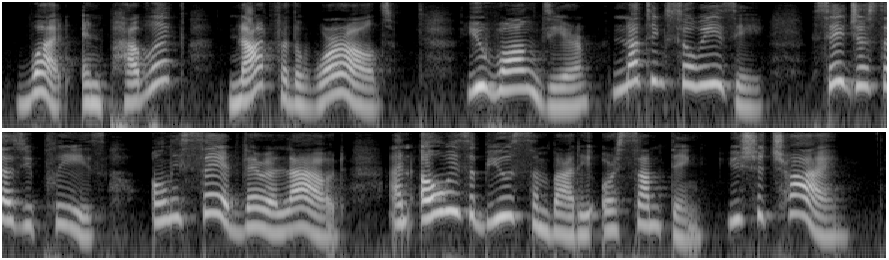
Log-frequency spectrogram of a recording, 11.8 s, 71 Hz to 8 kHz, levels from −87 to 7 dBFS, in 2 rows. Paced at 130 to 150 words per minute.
No: average, 165 wpm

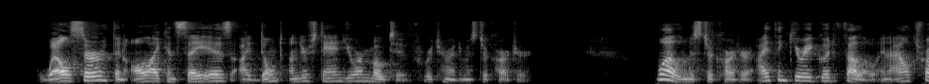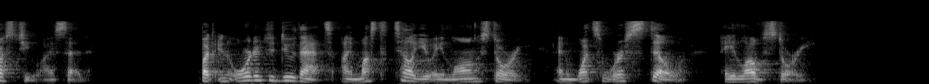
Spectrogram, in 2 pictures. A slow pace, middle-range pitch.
No: average, 160 wpm; medium, 155 Hz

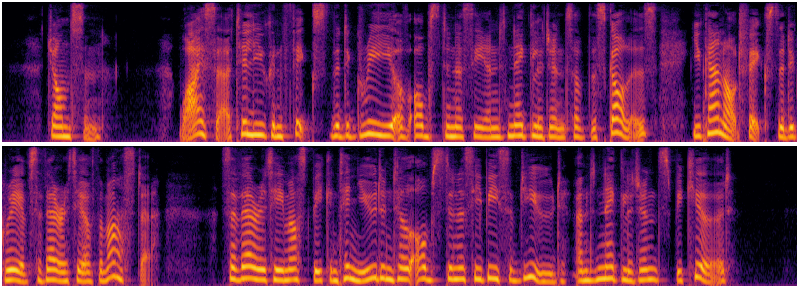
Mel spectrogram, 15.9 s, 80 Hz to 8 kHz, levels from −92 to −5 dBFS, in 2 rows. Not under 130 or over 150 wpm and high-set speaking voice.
Yes: average, 145 wpm; high, 210 Hz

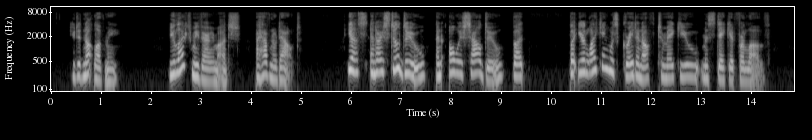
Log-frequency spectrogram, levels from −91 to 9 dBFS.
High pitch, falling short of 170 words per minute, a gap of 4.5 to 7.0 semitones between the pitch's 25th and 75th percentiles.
Yes: high, 210 Hz; average, 160 wpm; wide, 5.5 semitones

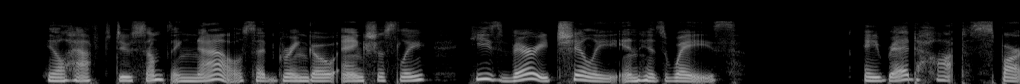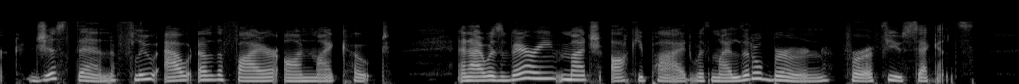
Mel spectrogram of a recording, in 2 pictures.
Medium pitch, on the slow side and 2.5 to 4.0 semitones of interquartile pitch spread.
No: medium, 175 Hz; slow, 125 wpm; average, 4.5 semitones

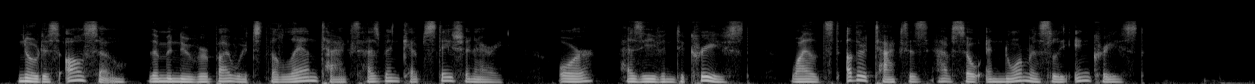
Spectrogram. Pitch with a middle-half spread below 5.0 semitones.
Yes: average, 3.2 semitones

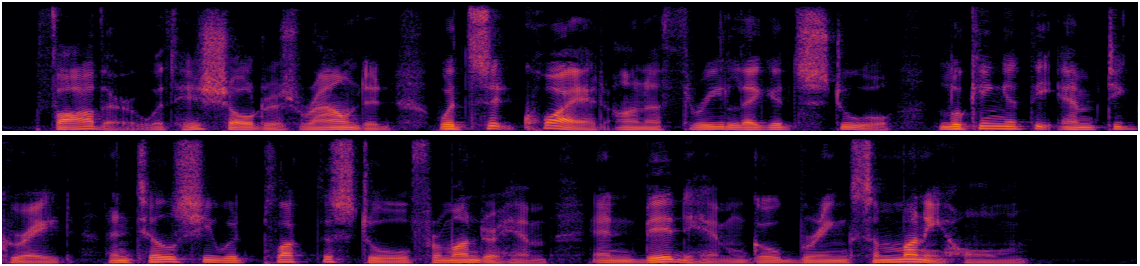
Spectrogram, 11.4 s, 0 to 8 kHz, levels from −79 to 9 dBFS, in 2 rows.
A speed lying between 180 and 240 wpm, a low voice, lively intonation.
Yes: average, 185 wpm; low, 105 Hz; wide, 5.8 semitones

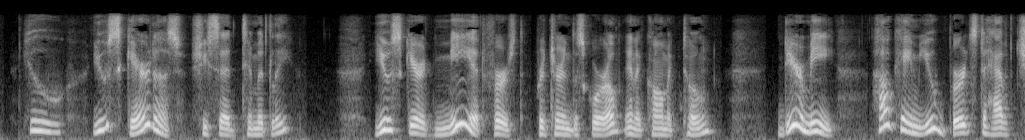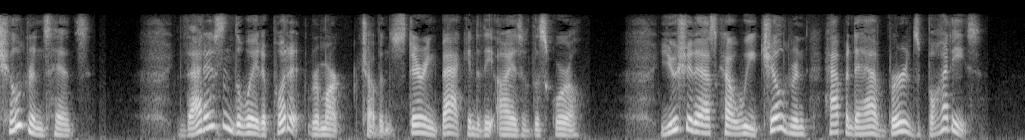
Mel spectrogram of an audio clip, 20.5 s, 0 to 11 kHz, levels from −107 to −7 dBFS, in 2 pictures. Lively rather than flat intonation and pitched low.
No: wide, 7.4 semitones; medium, 165 Hz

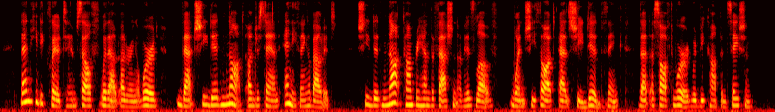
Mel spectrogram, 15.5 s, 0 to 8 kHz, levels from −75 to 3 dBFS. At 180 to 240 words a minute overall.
No: average, 155 wpm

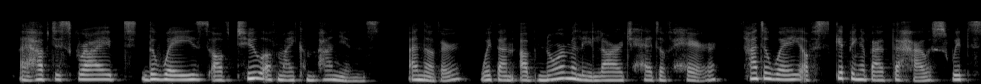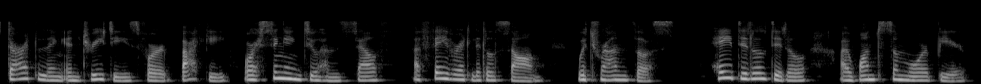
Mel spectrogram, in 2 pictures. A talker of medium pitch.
No: high, 205 Hz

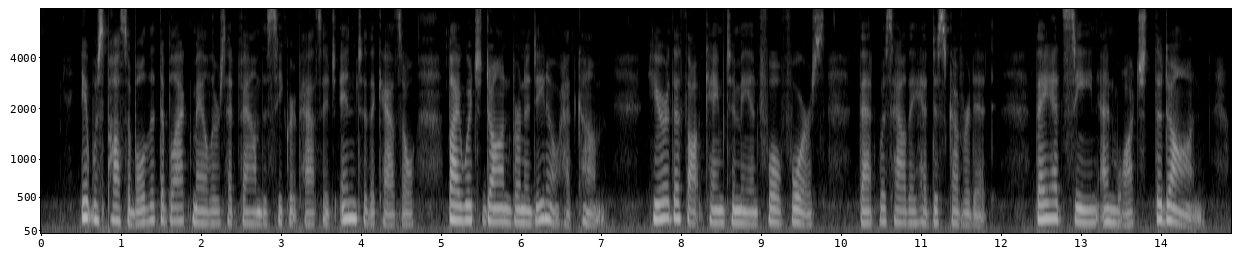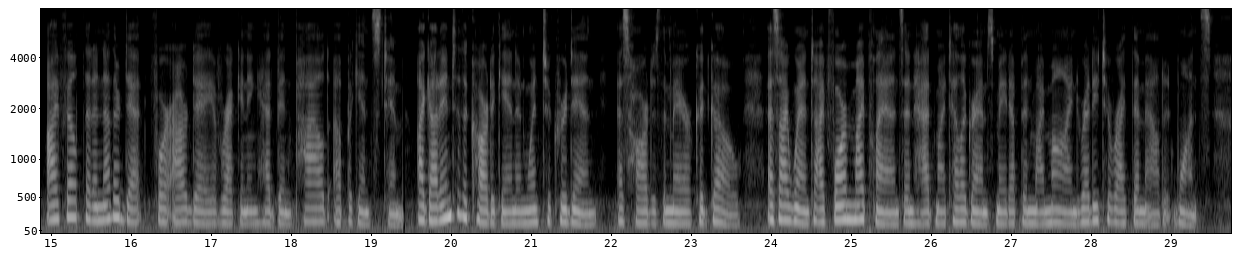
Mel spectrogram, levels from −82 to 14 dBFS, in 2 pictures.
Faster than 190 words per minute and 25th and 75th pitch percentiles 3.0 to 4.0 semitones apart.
Yes: average, 200 wpm; average, 3.3 semitones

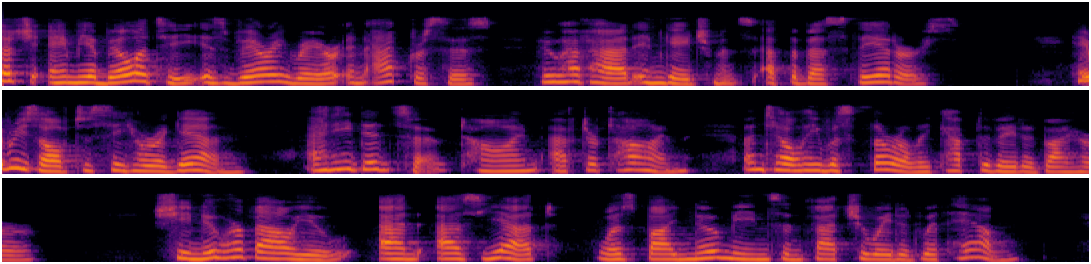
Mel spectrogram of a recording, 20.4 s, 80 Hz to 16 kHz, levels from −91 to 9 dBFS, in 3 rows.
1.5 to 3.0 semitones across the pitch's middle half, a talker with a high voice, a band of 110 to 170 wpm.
No: average, 3.7 semitones; high, 235 Hz; average, 145 wpm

